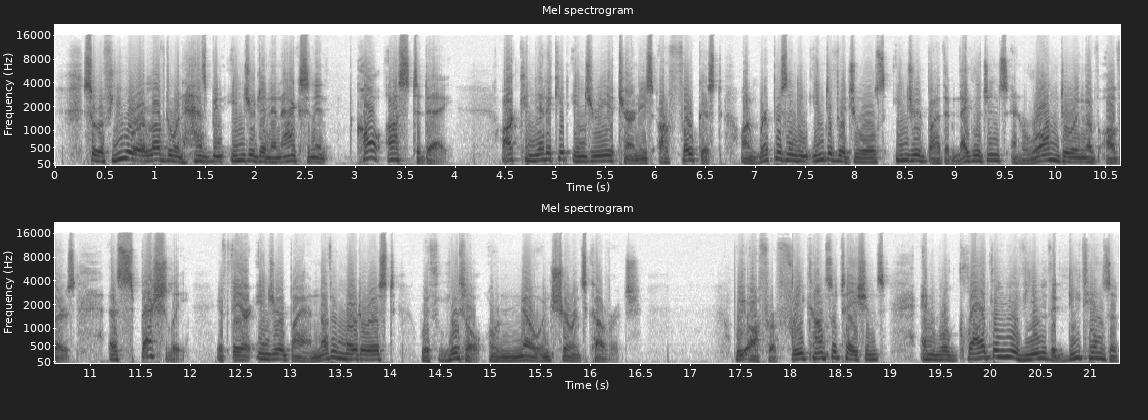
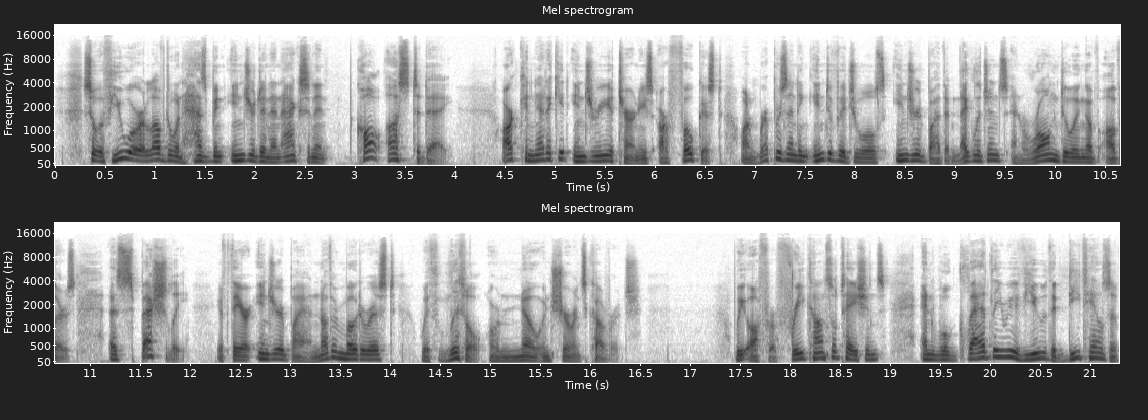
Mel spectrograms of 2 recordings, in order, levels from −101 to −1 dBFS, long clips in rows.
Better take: second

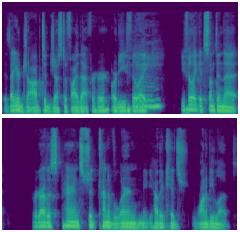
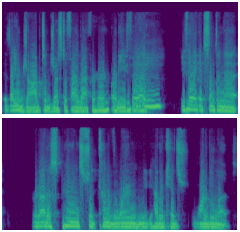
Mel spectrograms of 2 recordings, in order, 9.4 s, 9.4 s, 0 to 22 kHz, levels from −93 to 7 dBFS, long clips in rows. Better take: first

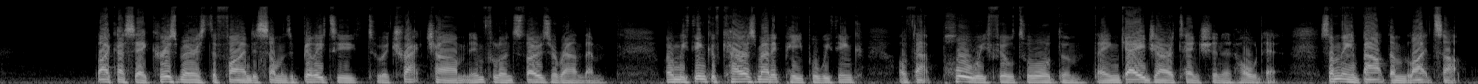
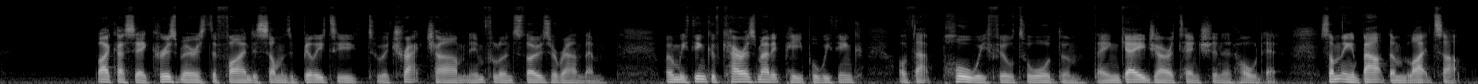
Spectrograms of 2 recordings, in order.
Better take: second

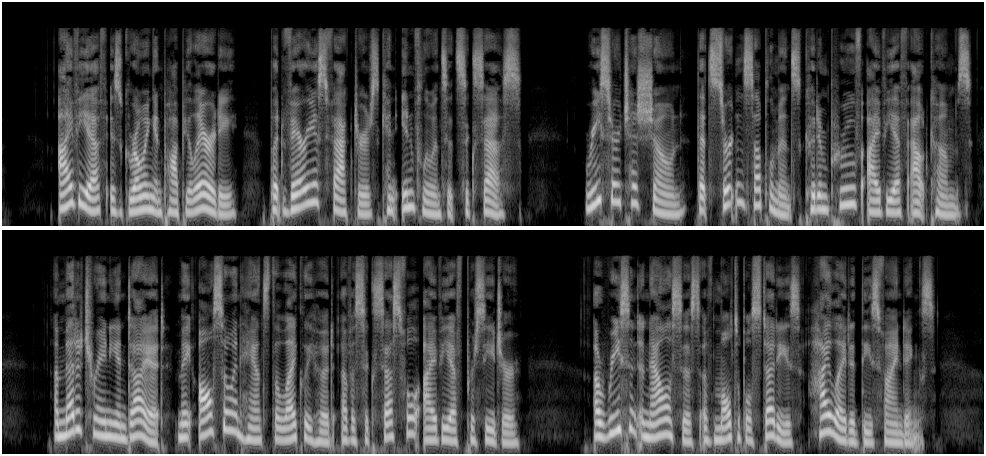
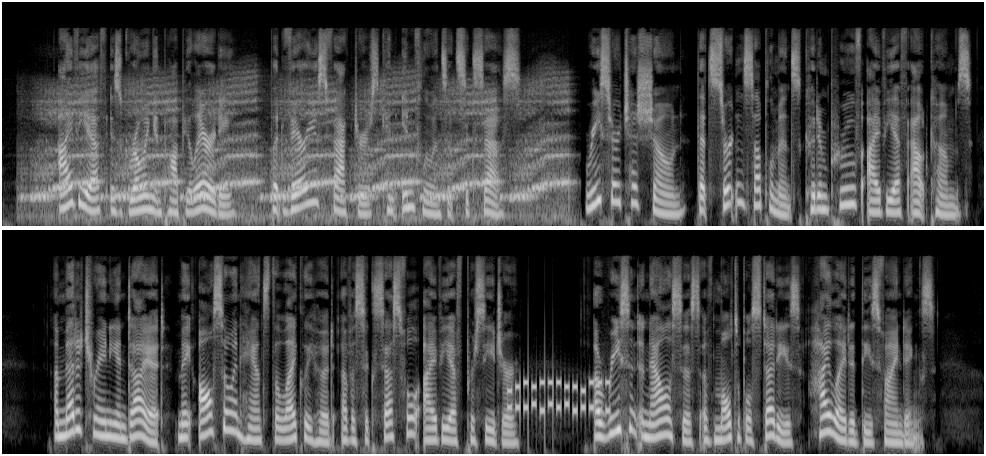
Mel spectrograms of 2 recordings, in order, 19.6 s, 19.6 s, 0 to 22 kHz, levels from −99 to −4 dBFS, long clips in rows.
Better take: first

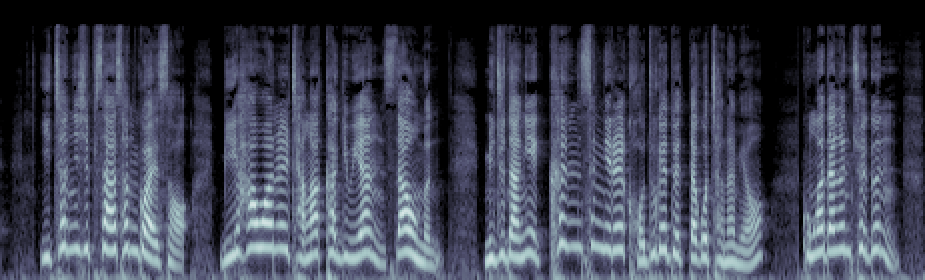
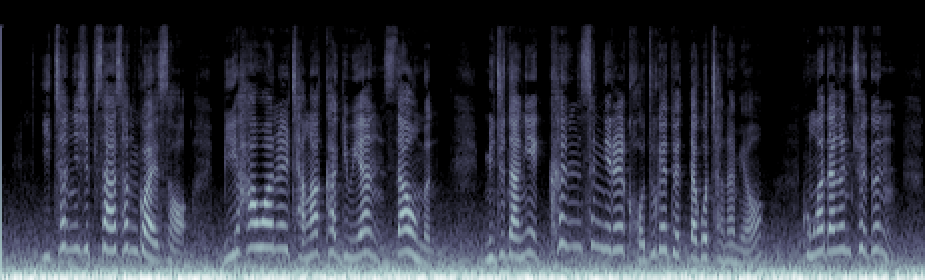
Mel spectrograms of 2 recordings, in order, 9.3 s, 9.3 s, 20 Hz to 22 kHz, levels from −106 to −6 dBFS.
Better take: first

